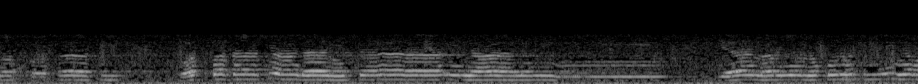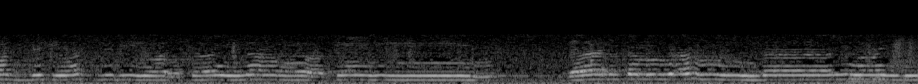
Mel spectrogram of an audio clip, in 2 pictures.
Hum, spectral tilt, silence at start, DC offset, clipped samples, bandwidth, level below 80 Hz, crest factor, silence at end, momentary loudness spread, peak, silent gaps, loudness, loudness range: none; -10 dB/octave; 0 s; under 0.1%; under 0.1%; 4.3 kHz; -48 dBFS; 16 dB; 0 s; 10 LU; -14 dBFS; none; -31 LUFS; 3 LU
